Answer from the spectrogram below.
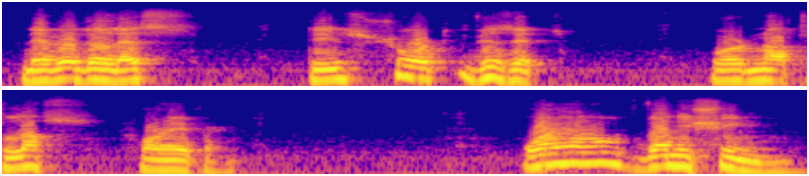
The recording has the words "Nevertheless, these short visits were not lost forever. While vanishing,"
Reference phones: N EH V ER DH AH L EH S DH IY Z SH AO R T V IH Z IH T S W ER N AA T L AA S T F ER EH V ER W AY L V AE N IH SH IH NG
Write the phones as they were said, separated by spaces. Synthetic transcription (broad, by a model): N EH V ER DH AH L EH S DH IY Z SH AO R T V IH Z IH T S W ER N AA T L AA S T F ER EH V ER W AY L V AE N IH SH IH NG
